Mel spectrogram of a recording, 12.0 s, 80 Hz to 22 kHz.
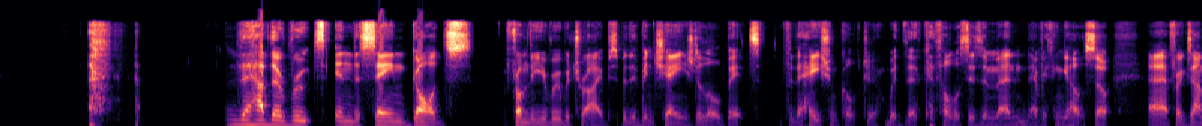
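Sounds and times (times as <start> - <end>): man coughing: 0.9 - 1.4.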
